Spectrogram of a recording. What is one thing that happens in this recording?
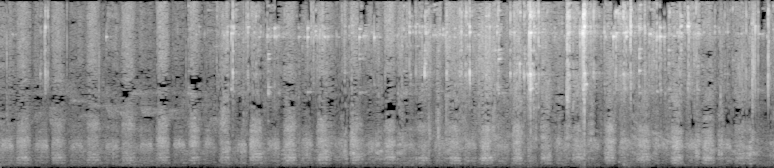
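A dog pants rapidly close by.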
